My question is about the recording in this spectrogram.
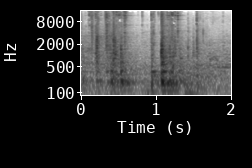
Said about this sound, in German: Genau, ich nehme jetzt den Schlüssel und schließe den Spieltisch auf.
